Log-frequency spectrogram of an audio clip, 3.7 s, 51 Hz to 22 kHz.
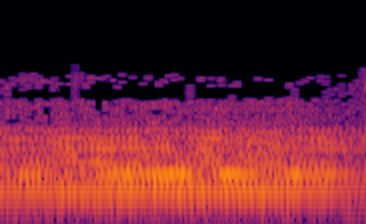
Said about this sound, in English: Is there someone lurking in the tail of the Army plane as it roars through the sky at 300 miles an hour?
